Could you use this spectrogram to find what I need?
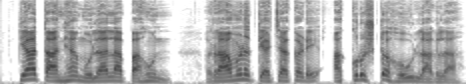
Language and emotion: Marathi, neutral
